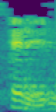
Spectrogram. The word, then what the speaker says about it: anie: And any is spelled A-N-I-E, but it's any, not any.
